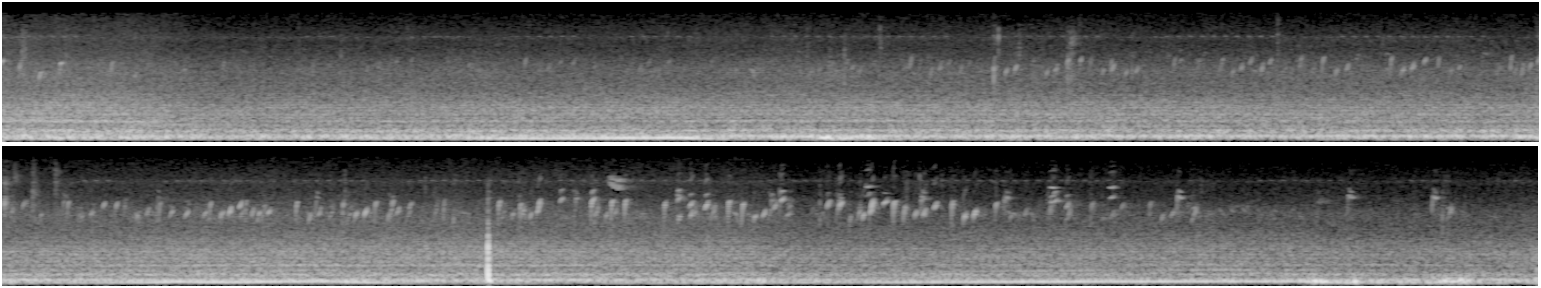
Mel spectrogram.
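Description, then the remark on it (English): Several birds chirp and sing in scattered bursts at the Slapjack Vineyard from Terra Sancta in central Otago, New Zealand, layered over a steady low rumble and a faint outdoor hiss, with no one speaking. “You can hear several birds singing their songs.”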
